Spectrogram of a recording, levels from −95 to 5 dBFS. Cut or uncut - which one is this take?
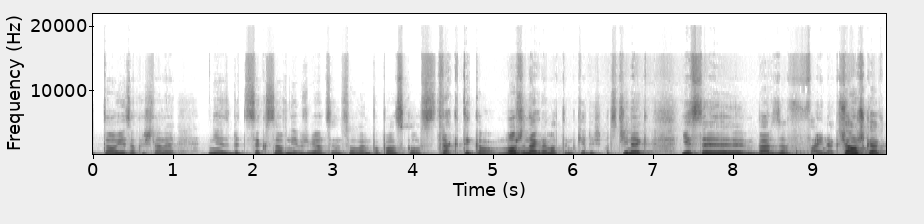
uncut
